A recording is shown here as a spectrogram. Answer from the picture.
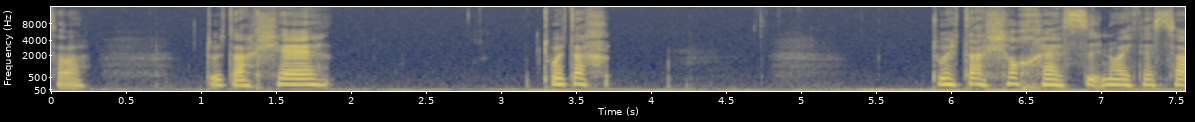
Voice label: "lloches", Welsh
